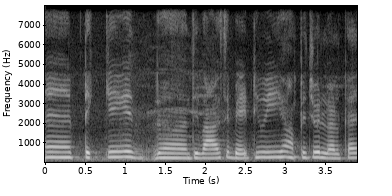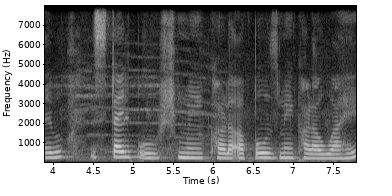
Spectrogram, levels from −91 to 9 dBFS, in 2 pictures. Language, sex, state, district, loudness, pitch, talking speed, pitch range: Hindi, female, Uttar Pradesh, Gorakhpur, -19 LUFS, 245 Hz, 185 wpm, 230-265 Hz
